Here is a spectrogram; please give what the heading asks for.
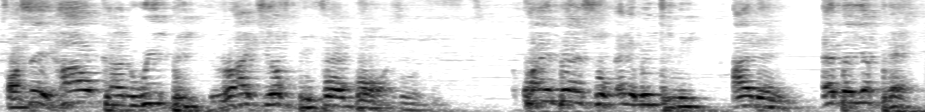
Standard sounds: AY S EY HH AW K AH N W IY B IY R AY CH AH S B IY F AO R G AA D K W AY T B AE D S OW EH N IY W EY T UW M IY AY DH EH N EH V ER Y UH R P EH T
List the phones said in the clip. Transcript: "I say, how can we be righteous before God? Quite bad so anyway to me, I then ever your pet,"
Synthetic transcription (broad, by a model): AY S EY HH AW K AH N W IY B IY R AY CH AH S B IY F AO G AA D K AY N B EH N S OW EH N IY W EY T UW M IY AY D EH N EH B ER Y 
